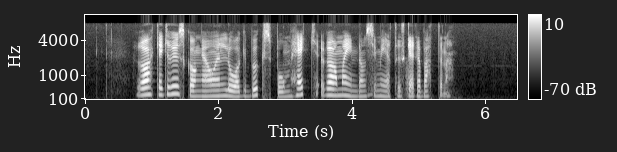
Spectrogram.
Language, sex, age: Swedish, female, 22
